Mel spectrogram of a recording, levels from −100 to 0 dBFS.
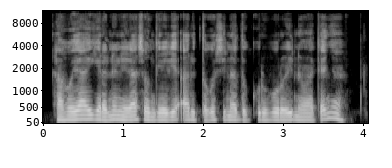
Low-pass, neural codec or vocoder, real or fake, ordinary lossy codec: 10.8 kHz; vocoder, 44.1 kHz, 128 mel bands, Pupu-Vocoder; fake; none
